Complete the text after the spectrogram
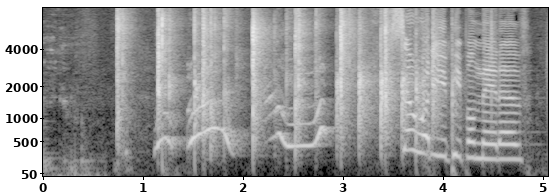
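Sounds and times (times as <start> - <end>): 
people clapping: 0.7 - 4.8
people cheering: 1.1 - 4.1
speech: 3.8 - 4.9.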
